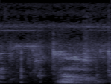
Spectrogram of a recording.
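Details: A mother sow described as frightening gives a short, harsh, rough call with a coarse low-to-mid tone, rising in loudness partway through and lasting under a second, set against faint indoor background noise.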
